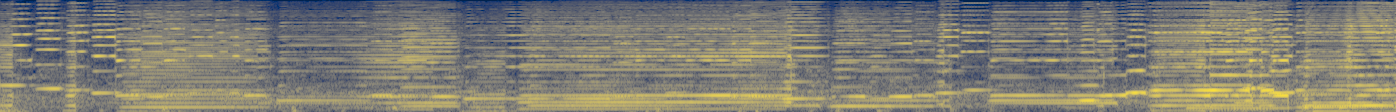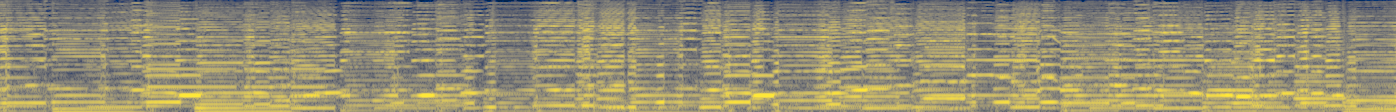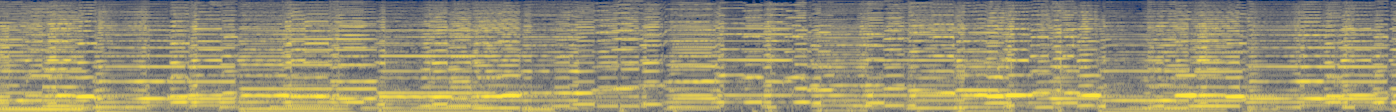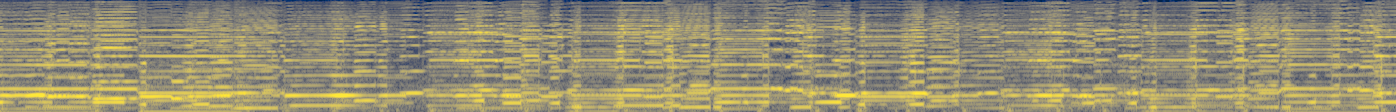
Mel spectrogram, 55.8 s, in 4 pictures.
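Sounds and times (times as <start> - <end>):
mazurka: 0.0 - 55.8.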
